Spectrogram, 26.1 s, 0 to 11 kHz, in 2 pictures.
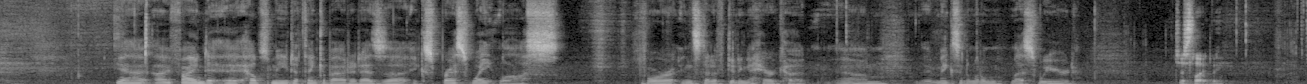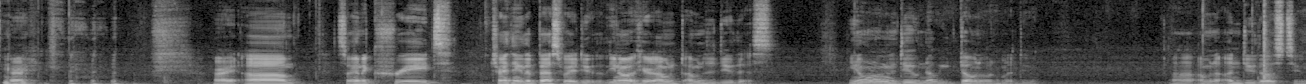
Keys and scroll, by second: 6.4 l.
